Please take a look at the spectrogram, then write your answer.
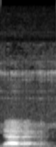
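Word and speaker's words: דרך: Derek. That's on the first syllable.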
